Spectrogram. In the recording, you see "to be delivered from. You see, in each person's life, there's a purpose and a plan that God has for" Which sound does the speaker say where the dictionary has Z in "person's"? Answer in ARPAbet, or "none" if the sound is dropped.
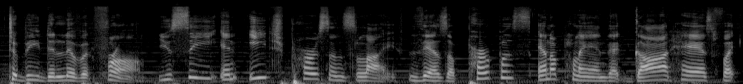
Z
